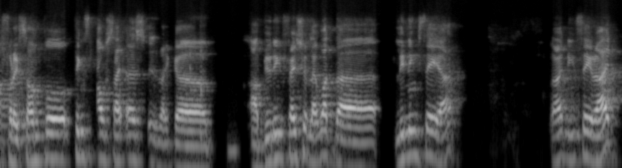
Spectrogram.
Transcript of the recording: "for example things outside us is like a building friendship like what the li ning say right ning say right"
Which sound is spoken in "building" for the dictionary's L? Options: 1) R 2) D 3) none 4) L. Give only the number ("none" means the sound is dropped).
3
